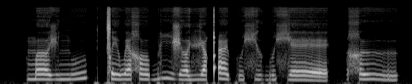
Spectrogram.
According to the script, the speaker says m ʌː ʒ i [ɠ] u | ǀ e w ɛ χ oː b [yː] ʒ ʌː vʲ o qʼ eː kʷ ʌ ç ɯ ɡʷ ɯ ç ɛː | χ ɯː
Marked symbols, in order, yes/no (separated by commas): no, no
